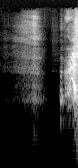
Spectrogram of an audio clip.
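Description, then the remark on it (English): A single loud sneeze: a soft breathy intake of air, a brief pause, then a sharp explosive burst. No talking. “Bless you.”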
